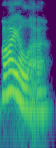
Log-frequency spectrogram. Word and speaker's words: Viola: It's Viola. It's a long I emphasis on the first syllable. Yeah. Viola.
